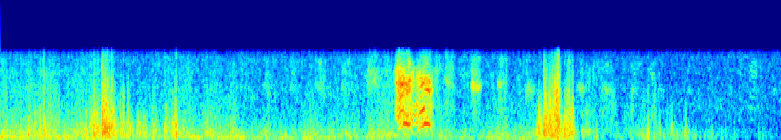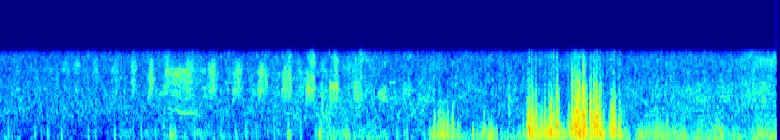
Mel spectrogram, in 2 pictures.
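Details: Playing basset hound with scattered barks and whimpering yips separated by quiet pauses, then a renewed flurry of short barks toward the close.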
